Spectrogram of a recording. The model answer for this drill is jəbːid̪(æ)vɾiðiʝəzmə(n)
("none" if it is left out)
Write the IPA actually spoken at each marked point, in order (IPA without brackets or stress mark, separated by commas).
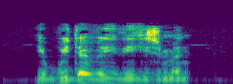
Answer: æ, n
